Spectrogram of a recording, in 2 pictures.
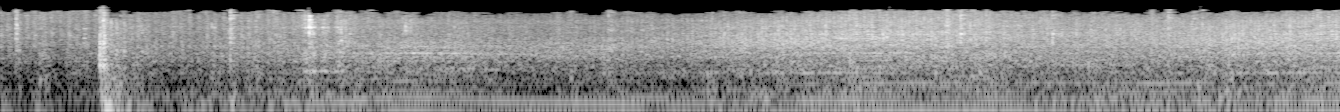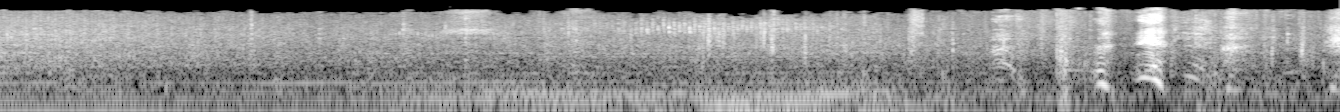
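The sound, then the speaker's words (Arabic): A door creaks slowly and drawn-out for several seconds with a low, wavering groan, then shuts with a few sharp knocks and latch clicks near the end. “أنا غاضب، نتكلم لاحقا. أغلق الباب.”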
